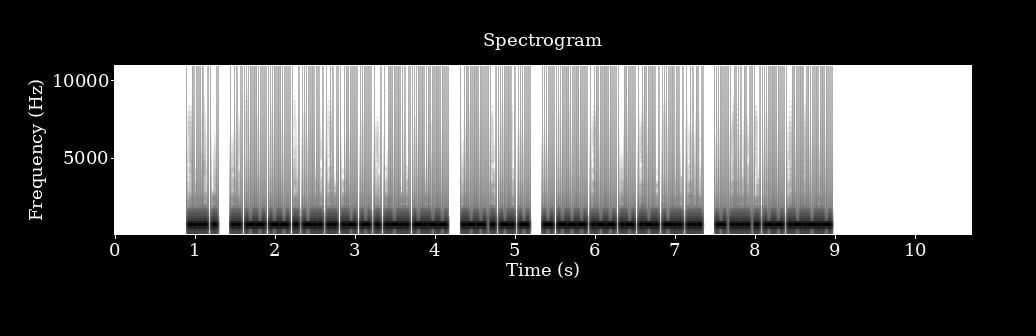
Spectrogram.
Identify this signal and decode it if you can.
Morse code, heard as a keyed tone, about 40 wpm, 700 Hz. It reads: HE IMMEDIATELY WENT TOWARDS THEM.
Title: Sentences from Top 1100 Words 40wpm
